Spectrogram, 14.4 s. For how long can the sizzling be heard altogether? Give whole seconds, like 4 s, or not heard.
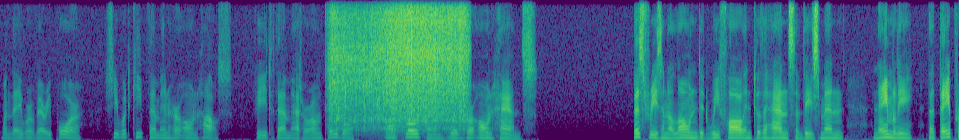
2 s.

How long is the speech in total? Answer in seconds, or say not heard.
13 s.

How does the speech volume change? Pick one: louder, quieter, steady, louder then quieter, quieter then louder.
louder.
